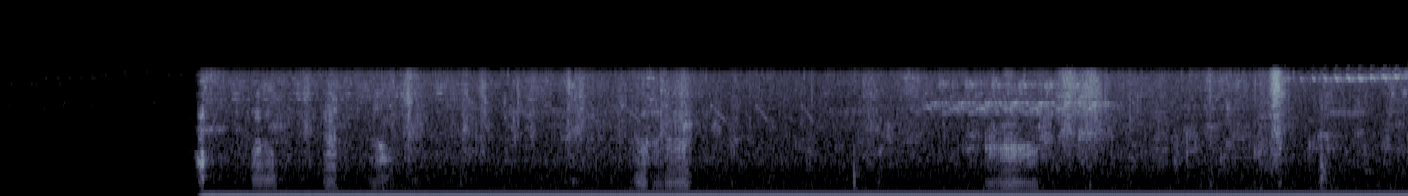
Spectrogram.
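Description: Dogs at play, with a few short growling sounds, strongest about five and seven and a half seconds in. A steady hiss comes in suddenly about a second and a half in.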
